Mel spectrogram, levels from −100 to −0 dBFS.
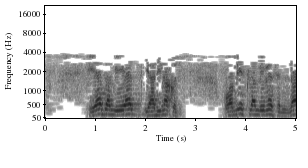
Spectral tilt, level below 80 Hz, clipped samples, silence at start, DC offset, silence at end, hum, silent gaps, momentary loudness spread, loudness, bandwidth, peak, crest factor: -10 dB/octave; -64 dBFS; under 0.1%; 0 s; under 0.1%; 0 s; none; none; 16 LU; -21 LUFS; 4 kHz; -8 dBFS; 14 dB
